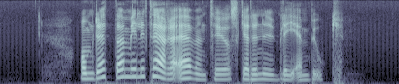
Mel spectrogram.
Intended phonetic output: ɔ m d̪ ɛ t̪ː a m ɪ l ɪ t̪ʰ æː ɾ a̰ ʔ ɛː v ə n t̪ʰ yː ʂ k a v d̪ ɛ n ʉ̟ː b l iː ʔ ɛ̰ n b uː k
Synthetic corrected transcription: ɔ m d̪ ɛ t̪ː a m ɪ l ɪ t̪ʰ æː ɾ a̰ ʔ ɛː v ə n t̪ʰ yː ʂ k a d̪ ɛ n ʉ̟ː b l iː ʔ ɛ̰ n b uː k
